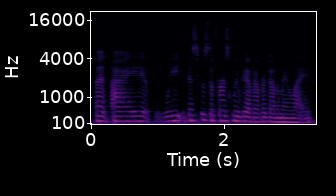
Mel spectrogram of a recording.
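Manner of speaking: normal talking voice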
